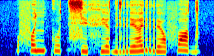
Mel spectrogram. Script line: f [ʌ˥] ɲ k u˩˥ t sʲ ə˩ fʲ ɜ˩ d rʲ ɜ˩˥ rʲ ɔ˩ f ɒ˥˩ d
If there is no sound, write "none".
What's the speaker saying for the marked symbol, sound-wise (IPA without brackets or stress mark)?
ʌ˧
